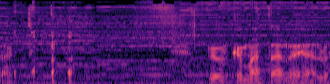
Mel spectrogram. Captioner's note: laughs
